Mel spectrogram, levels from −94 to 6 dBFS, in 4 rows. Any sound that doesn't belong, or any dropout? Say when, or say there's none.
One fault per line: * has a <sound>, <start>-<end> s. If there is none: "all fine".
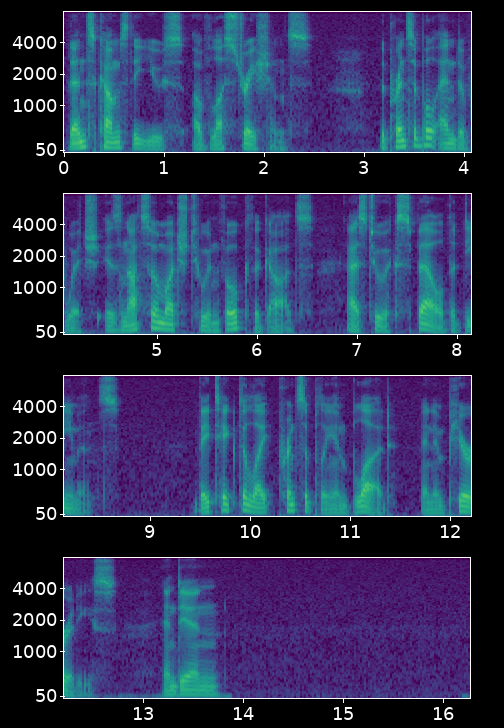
all fine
